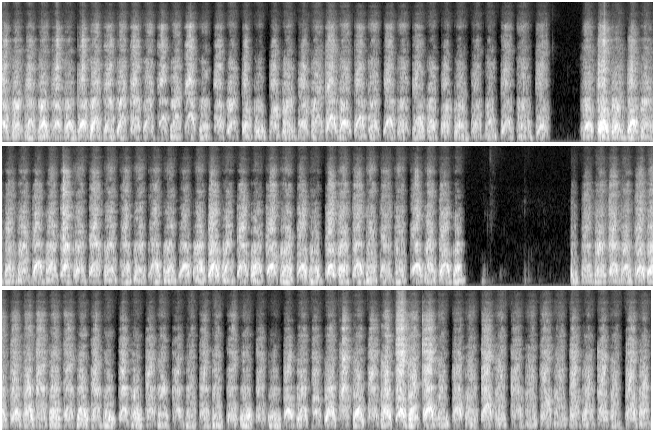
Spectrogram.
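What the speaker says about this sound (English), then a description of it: "using a flat hand file, okay, I'm going to gradually start filing this down" Flat hand file rasps back and forth across a lightsaber prop part in rapid, steady close strokes, continuing for long stretches with two brief pauses.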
